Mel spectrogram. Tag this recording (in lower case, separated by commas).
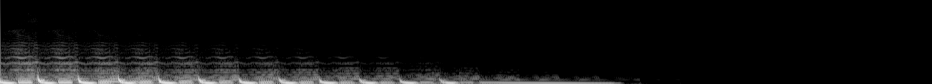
silence, music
